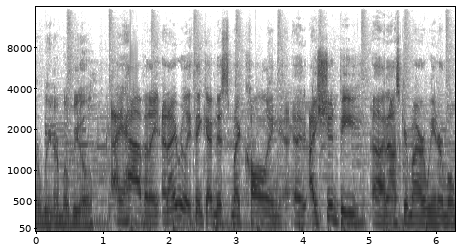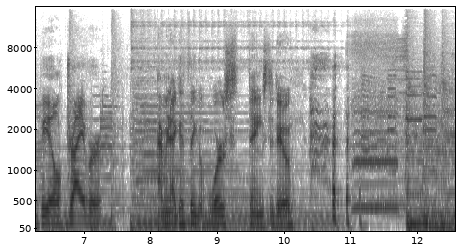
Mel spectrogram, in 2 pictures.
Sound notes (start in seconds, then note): 10.4 chuckles; 11.0 horn honks; 11.2 rockabilly music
